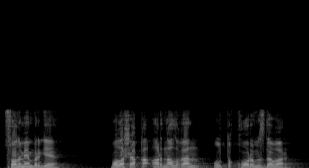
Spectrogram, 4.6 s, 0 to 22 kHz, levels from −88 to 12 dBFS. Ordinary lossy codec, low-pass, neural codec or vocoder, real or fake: none; none; none; real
